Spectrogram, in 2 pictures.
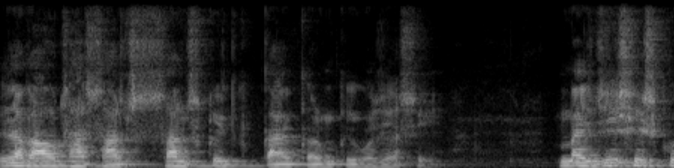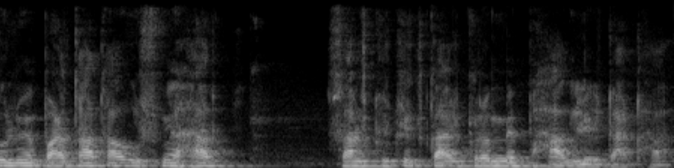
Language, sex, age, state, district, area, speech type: Hindi, male, 60+, Uttar Pradesh, Prayagraj, rural, spontaneous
